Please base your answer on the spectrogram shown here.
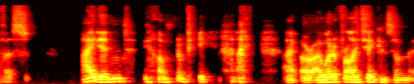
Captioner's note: chuckling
